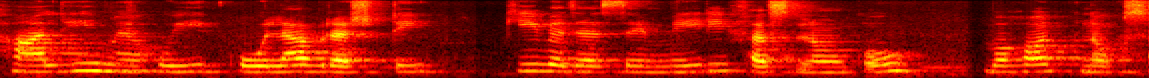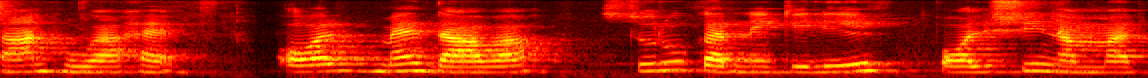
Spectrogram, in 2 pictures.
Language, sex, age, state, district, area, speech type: Hindi, female, 18-30, Madhya Pradesh, Narsinghpur, rural, read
